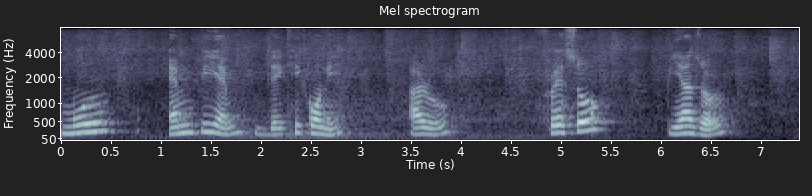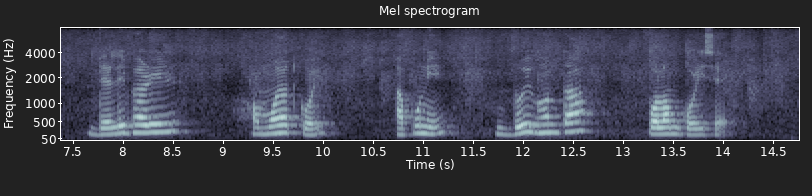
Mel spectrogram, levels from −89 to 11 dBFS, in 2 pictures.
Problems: background sounds at intervals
